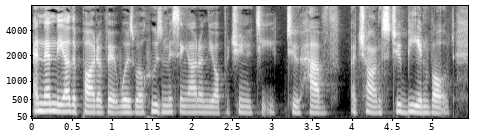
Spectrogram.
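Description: A woman's fairly low voice at a very fast pace, monotone and flat, with hardly any pauses, on a very clean recording with a silent background. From Kenya. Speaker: entrepreneur and consultant. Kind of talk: casual interview conversation. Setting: studio, face to face.

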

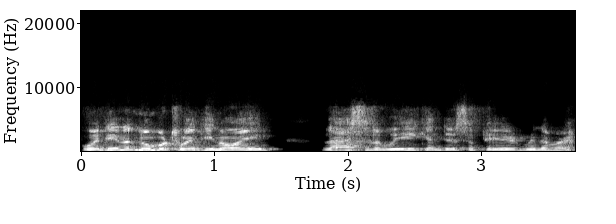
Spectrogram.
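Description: A man speaks at a moderate pace with fairly even intonation. His voice sits high in pitch. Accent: Irish. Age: 60s. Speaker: folk musician and music teacher. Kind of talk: casual chat.

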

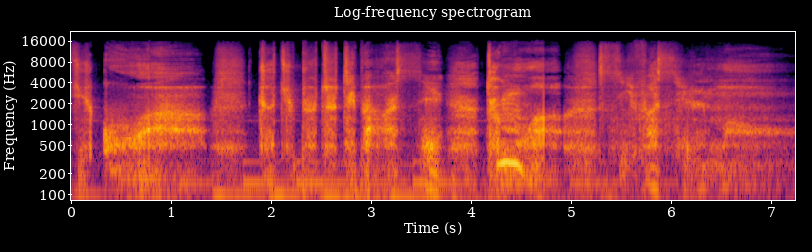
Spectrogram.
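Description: The speaker uses a put-on character voice at an extremely high pitch, growling at a very slow pace. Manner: menacing.

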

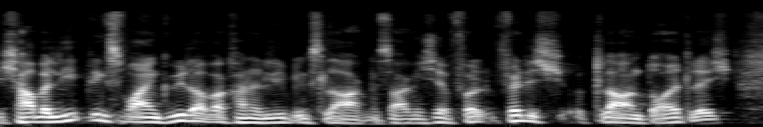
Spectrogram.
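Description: Vocal fry runs through the voice. The delivery is very fast. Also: man. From Palatinate, Germany. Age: 50s. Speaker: winemaker. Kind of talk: interview. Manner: talkative, expansive.

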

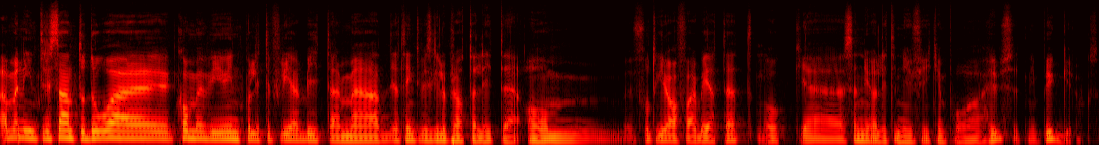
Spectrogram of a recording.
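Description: In a very clean recording with a silent background and a dry, close sound with no echo, a man with a plain, everyday voice talks at medium pitch and a moderate pace, with lively intonation and big swings in loudness. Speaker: podcast host and real estate agent. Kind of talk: casual interview chat.

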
